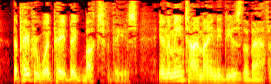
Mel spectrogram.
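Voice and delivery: ordinary delivery

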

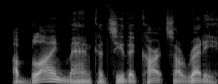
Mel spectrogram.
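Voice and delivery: ordinary delivery, nothing marked

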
